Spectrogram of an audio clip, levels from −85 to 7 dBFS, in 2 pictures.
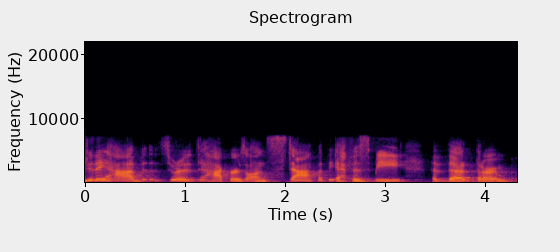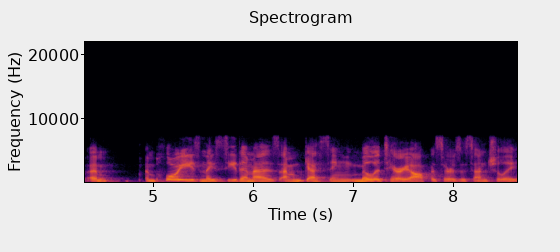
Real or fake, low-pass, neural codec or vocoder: real; 7.2 kHz; none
